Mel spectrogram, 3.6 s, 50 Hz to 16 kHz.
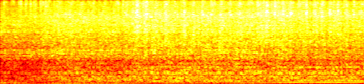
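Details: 1995 RV engine after its seized fuel pump was replaced with a bigger retrofit pump: smooth, steady low rumble with no stumbling, surging or misses; settling into a healthy even idle.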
